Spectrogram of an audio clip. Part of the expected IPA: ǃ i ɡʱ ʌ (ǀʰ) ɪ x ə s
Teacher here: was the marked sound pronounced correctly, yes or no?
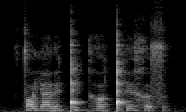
no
